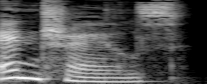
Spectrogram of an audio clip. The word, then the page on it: entrails: British English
